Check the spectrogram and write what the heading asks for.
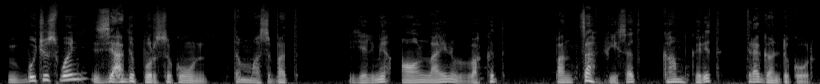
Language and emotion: Kashmiri, happy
